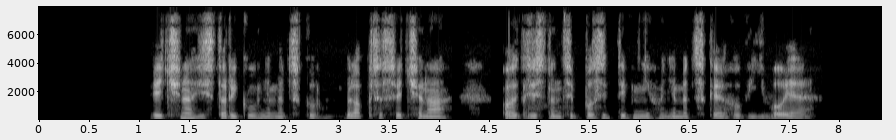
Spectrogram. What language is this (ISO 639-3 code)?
ces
